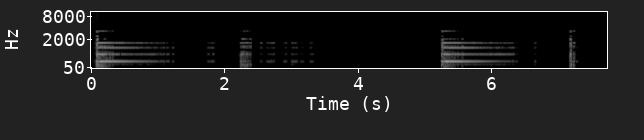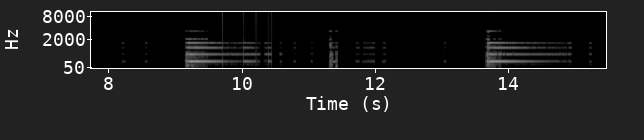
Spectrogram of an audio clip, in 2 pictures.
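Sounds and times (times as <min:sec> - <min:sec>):
single-layer piano: 0:00.1 - 0:01.2, 0:05.3 - 0:06.4, 0:09.2 - 0:10.6, 0:13.7 - 0:15.0.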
